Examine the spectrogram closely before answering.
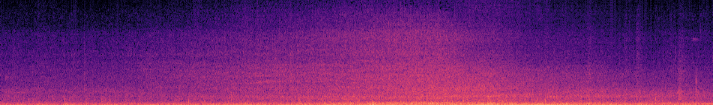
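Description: A motor vehicle passes close by. Its engine hum and road noise swell to a peak about halfway through, with a brief knock as it builds, then fade.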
